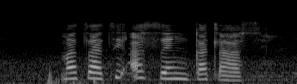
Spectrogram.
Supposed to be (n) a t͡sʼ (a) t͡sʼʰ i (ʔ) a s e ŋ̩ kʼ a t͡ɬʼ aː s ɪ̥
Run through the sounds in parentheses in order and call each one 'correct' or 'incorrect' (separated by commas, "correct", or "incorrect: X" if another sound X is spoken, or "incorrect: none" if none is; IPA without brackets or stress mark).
incorrect: m, correct, correct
